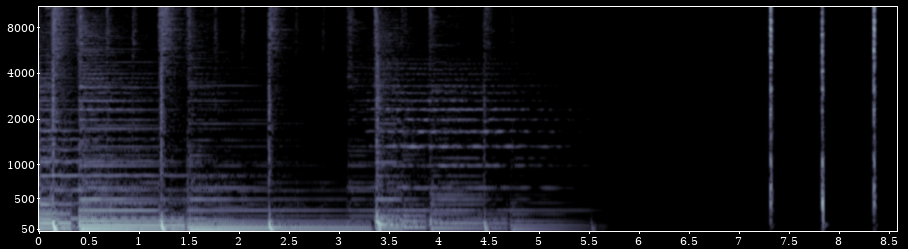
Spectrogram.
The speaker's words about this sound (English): Hear that? That tick-tock, tick-tock of a clock that stalks your time, runs out, tick-tock, tick-tock.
